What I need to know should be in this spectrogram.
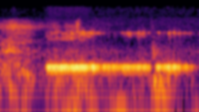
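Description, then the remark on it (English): A steady electronic telephone tone rings out over a phone line, holding for over a second with a brief dip before continuing, like a call ringing through after dialing. “Oh, no, she's not answering.”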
